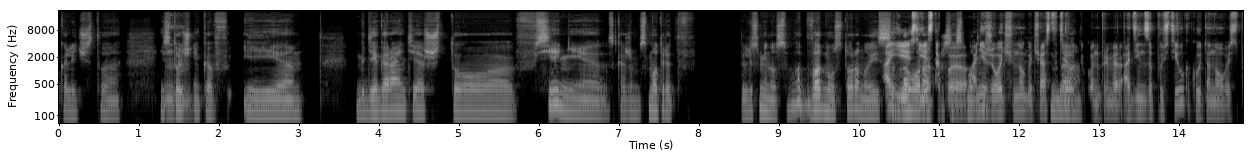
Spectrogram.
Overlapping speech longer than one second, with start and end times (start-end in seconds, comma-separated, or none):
10.3-11.6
